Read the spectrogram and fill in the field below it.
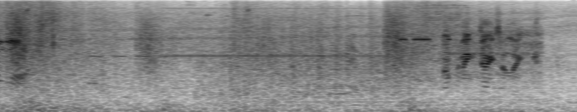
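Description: In Ace Combat Infinity, a missile launch and explosion come as a loud, continuous roaring wash of jet engines and booming blasts, with radio-style voices talking over the din throughout.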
